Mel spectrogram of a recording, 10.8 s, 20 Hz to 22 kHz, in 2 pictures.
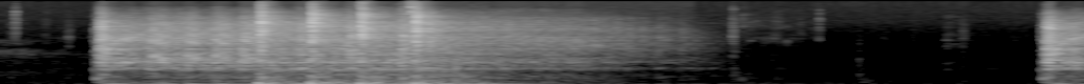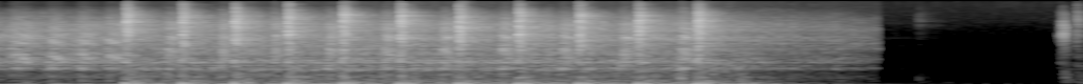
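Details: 1991 Ford Ranger 2.3 whose previous owner replaced coil packs, ICM, pump and ECU. Timing is believed correct and spark is now present. Two long cranking spells, the engine turning steadily but never catching, then silence. Crank no start; the gas smells rotten and at least one injector fires.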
